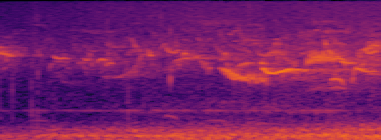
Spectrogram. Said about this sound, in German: Schöner Vogelgesang um die Rehohren rum den ganzen Tag. Super, super Platz.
